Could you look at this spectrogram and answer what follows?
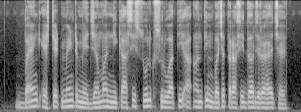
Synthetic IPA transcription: bɛ̃ŋkesʈeʈmẽɳʈmẽd͡ʒəmãnɪkasisulksuɾuʋaːt̪iʔa̰ʔə̃nt̪imbət͡ʃət̪ɾasid̪əɾd͡ʒɾəɦɛt͡ʃʰɛ

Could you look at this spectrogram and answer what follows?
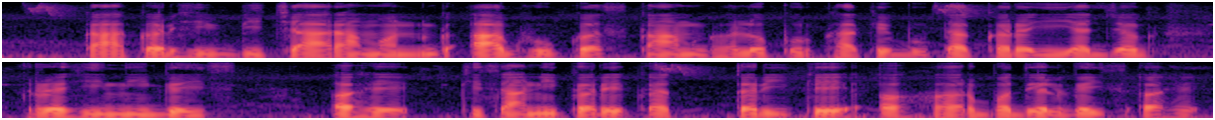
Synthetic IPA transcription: kakəɾɦibit͡ʃaɾamənɡaɡʱukəskamɡʱəlopuɾkʰakebut̪akəɾəjad͡ʒəɡ | ɾəɦiniɡəɪs | əɦe | kisanikəɾekat̪əɾikeəhəɾbəd̪elɡəɪsəɦe

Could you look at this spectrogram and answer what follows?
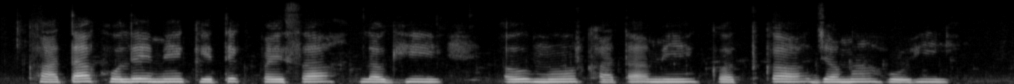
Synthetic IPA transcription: kʰaːt̪akʰoːlemẽkeːt̪ɪkpəɪsaləɡʱi | ɔːɾmoːɾkʰaːt̪amẽkət̪kad͡ʒəmaɦoːi

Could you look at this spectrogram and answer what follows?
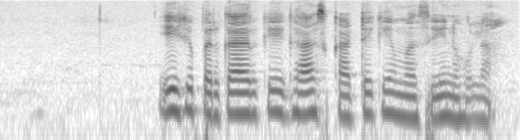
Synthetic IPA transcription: eːkpɾəkaːɾkeɡʱaːskaːʈekemɐsiːnɦoːlaː

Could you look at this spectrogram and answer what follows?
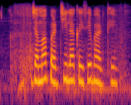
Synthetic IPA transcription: d͡ʒɐmapɐɾt͡ʃiːlakəisebʱaɾt̪ʰeː

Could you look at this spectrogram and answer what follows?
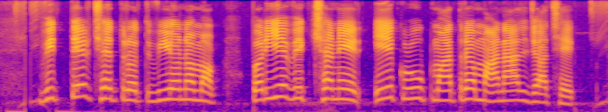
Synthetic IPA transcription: ʋɪt̪ːeɾt͡ʃʰet̪ɾot̪ʋijonəmək̚ | pəɾijəʋɪkt͡ʃʰəneɾekɾupmat̪ɾəmanald͡ʒat͡ʃʰek̚

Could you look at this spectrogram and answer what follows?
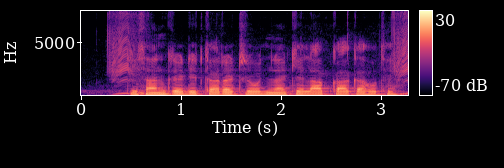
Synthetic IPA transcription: kɪsaːnkɾeːɖɪʈkaːɾəʈjoːd͡ʒnakelaːb̚kaːkaɦot̪ʰeː

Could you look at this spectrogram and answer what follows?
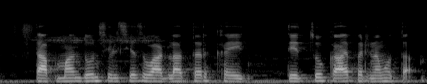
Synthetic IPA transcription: sʈ̪apmand̪onselsjəsʋaɽlat̪əɾkʰəj | t̪et͡sokajpəɾiɽ̃amɦot̪a̰

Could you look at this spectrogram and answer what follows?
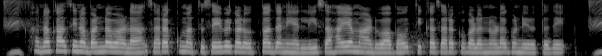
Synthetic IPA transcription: hɐnɐkaːsinɐbɐɳɖɐʋɐɭɐsɐɾɐkːumɐt̪ːusɛːʋɛɡɐɭɐut̪̚paːd̪ɐnɛjɐlːisɐɦaːjɐmaːɽuʋɐbʱɐwut̪ikɐsɐɾɐkuɡɐɭɐnːuɔɭɐɡo̞ɳɖiɾut̪ːɐd̪e̞

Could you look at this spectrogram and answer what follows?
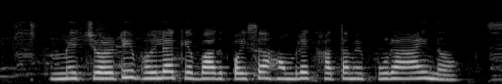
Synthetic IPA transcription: met͡ʃoɾiʈibʱəjlakebad̪pəjsaɦəmɾekʰat̪amepuɾaːjnə

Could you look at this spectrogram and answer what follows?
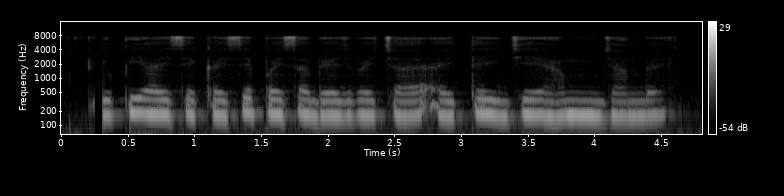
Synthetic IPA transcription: jupiajsekəɪsepəɪsabʱed͡ʒbɛt͡ʃaɦeʔəɪt̪ed͡ʒeɦəmd͡ʒanbɛ

